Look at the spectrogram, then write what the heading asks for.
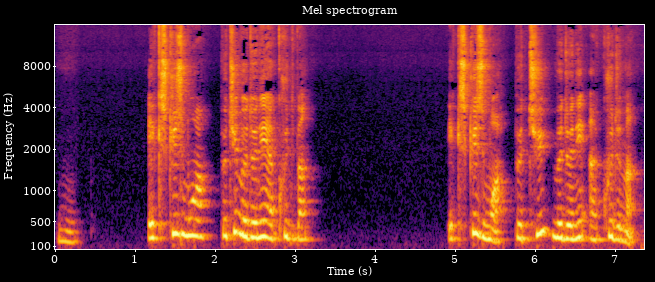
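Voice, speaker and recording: A woman teaching a beginner French lesson, saying each useful phrase twice with careful, clear enunciation. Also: on the high side, lively intonation, a little slow, long pauses, mellow. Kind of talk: beginner language lesson, repeating phrases slowly.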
